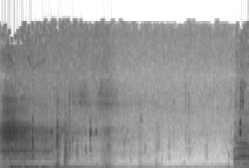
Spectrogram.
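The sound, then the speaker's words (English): Crunchy chewing of a Blue Magic fruit bowl with coconut, pineapple, mango and spirulina: a cluster of loud bites at first, a quieter stretch of softer mastication, then another crunch near the end. No talking. “Can you hear me crunching?”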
